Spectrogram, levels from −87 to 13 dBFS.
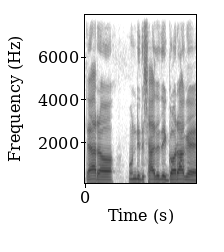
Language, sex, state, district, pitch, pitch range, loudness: Chakma, female, Tripura, Dhalai, 140 Hz, 135-145 Hz, -16 LUFS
